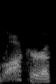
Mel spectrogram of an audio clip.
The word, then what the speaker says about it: ROKR: And so he's rocker, okay, it's spelled R-O-K-R, that's a cool spelling.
